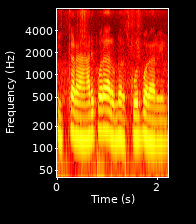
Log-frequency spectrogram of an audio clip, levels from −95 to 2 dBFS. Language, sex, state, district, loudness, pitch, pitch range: Telugu, male, Andhra Pradesh, Krishna, -21 LUFS, 140 Hz, 135-150 Hz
